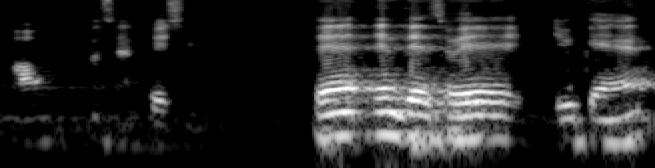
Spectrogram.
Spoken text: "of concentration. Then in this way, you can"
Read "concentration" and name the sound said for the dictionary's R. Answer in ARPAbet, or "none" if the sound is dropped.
W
